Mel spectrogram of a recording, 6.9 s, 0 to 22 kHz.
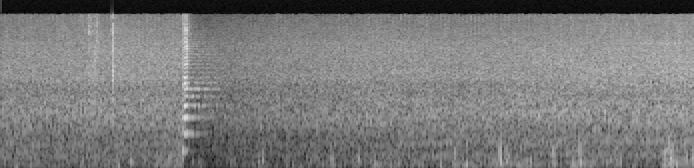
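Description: A 2004 Mitsubishi Galant's four-cylinder MIVEC engine idling steadily. About two seconds in, a click comes just before a brief high-pitched toot.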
